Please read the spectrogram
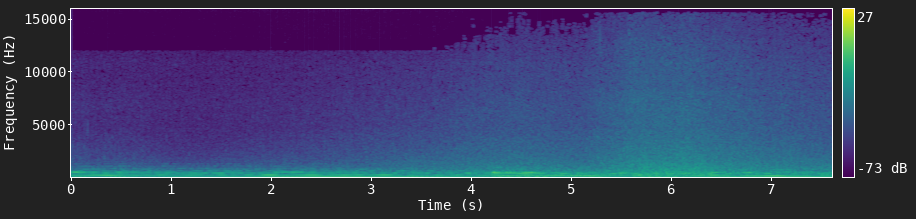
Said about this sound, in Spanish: te enseña a escuchar y a sentir el ritmo del océano.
